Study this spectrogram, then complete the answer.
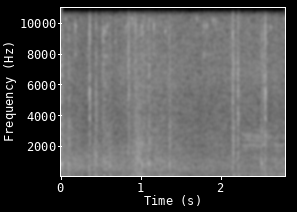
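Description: Horse hooves clip-clopping at a steady gallop in the game Witcher 3, a rapid rhythmic beat from Roach, fairly close and continuous with occasional sharper hoof strikes.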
